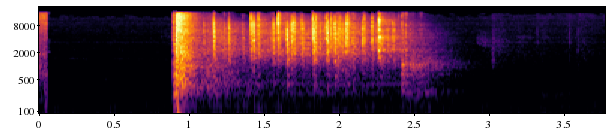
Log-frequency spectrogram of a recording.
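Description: A balloon pops with a sharp bang.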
